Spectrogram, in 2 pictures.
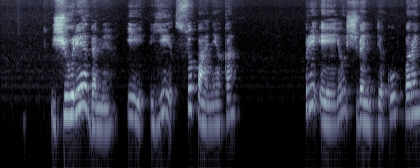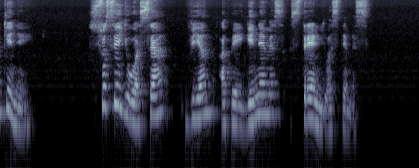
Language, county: Lithuanian, Vilnius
